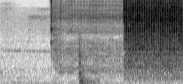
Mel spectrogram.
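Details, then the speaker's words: Cadillac DeVille (Gigapony build) driver door power window motor, powered at the door: a couple of clicks then a loud harsh grinding ratchet under a second as the motor spins; stripped gear, fixed by a new motor. "ah there's our problem it's the motor okay so driver door issues solved by a new motor three more doors to go"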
